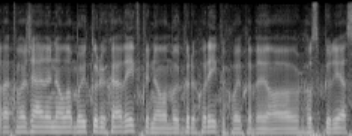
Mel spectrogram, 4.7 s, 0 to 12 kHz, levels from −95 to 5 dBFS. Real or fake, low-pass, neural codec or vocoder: fake; 10.8 kHz; codec, 24 kHz, 0.9 kbps, WavTokenizer, small release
